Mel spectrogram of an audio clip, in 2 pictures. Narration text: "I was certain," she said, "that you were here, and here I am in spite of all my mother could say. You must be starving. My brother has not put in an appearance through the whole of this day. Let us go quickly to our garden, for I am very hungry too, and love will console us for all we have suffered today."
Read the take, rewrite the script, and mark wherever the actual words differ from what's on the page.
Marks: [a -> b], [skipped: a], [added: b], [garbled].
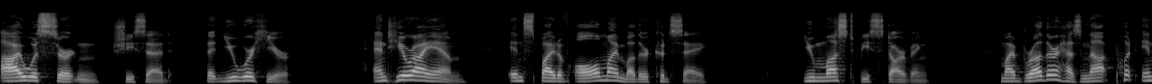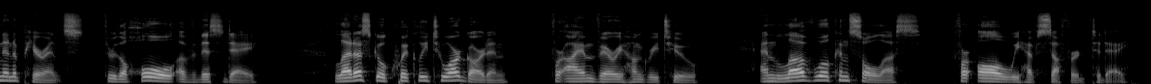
"I was certain," she said, "that you were here, and here I am in spite of all my mother could say. You must be starving. My brother has not put in an appearance through the whole of this day. Let us go quickly to our garden, for I am very hungry too, and love will console us for all we have suffered today."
